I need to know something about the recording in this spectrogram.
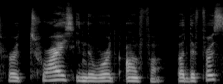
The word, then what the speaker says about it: enfant: E, N, and A-N produce the sound en. The T and the S in the word enfant are silent. Don't say enfants, say enfant.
